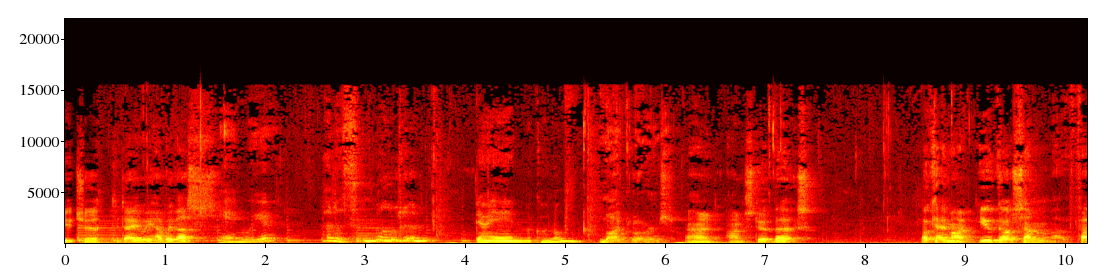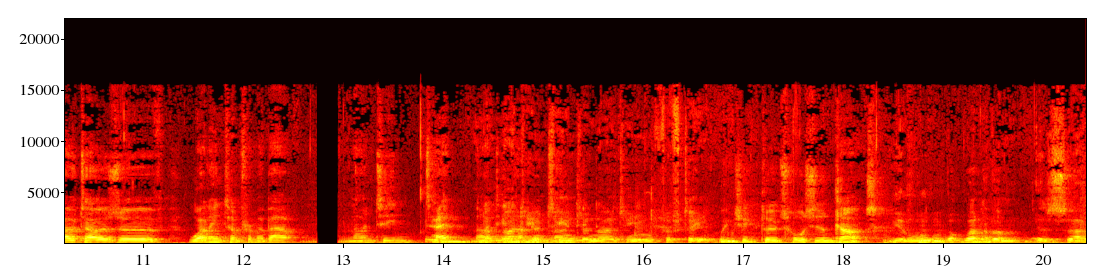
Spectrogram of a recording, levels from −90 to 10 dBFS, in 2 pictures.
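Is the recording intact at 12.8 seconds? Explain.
No. A playback stall from 12.74 to 12.96 s cuts the sound off for 218 ms, likely because the player ran out of data or its thread was blocked.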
